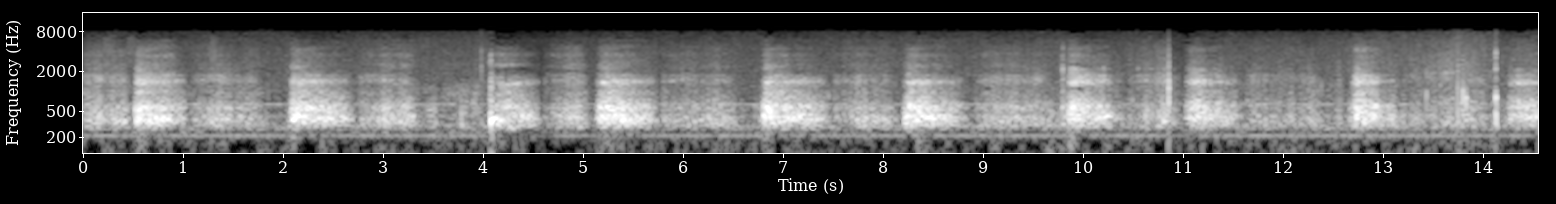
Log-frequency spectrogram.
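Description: A person breathing hard in loud, rasping, wheezing gasps, with some strained groaning, about one gasp every second or so, close to the microphone.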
